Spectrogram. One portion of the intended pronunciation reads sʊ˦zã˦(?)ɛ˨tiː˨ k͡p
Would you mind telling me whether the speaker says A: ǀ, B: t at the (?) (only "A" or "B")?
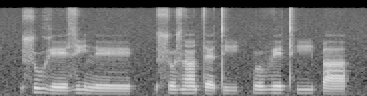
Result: B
